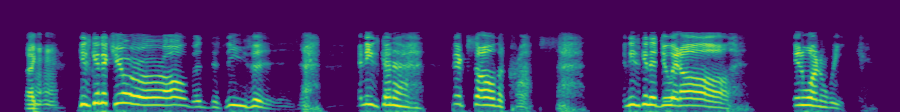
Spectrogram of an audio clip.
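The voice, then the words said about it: Reverential preacher-style speech. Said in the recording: “he gives it in a reverential, like, I don't know how you describe it, but like the black minister style ... that's a really good imitation”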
